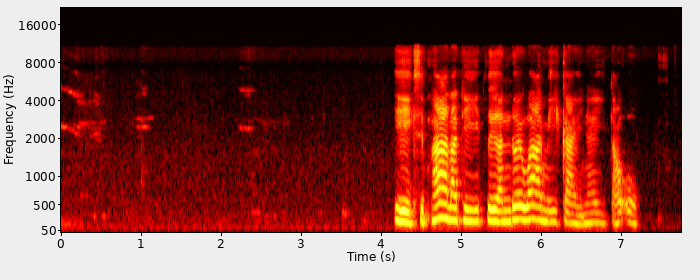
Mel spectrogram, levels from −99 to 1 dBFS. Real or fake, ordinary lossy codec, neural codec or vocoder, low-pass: real; none; none; 10.8 kHz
